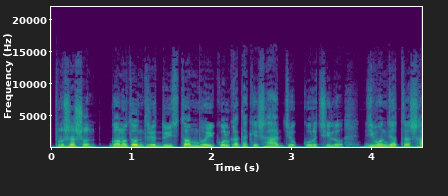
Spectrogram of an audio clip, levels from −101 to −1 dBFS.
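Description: No technical faults can be heard anywhere in the speech recording; the signal stays steady and continuous throughout.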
